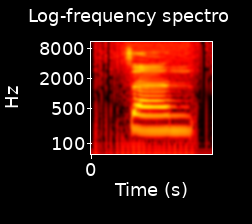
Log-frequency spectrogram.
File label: "zen1", Chinese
